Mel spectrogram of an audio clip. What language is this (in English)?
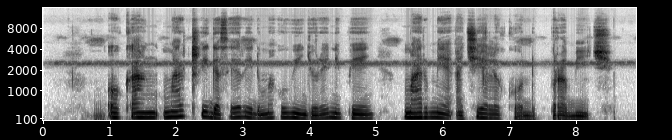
Luo (Kenya and Tanzania)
